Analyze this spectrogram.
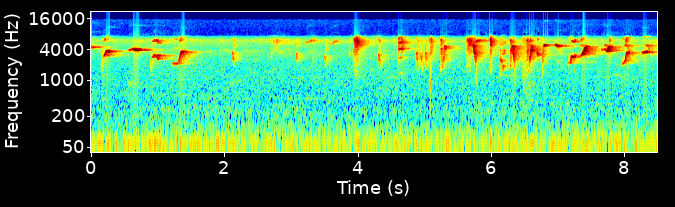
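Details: High sweet whistled phrases of a Malaysian pied fantail searching for food in a garden, opening with rising notes, then a rapid burst of sharp chips and more upslurred whistles.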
